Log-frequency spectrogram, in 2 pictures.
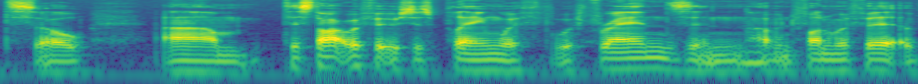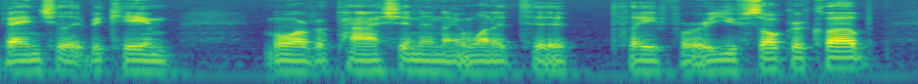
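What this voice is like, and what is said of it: Faded Scottish accent. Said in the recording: “as you can probably tell with the accent... you don't have that Iowa accent... It has faded a little bit over the years... I'm originally from Edinburgh, Scotland”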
